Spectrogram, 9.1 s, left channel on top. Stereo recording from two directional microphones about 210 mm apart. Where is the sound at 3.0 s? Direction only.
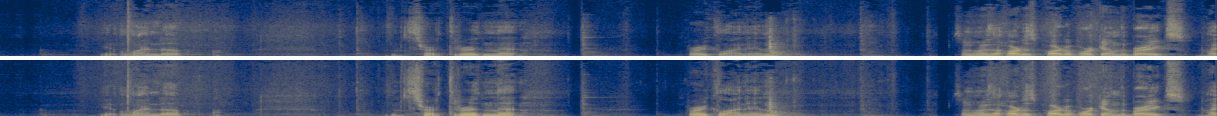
40° right (ahead or behind).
